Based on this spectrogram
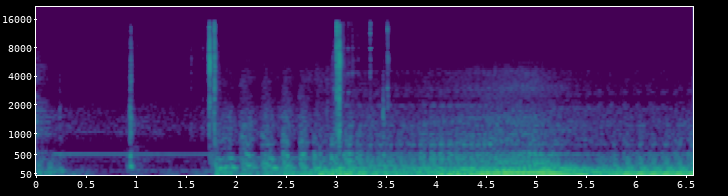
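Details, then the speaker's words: Fiat 500 Pop diesel, former non-runner with replacement engine, started after sitting a while: quiet clicks, brief crank catches straight away into even diesel clatter, no smoke plumes; normal cold start, though owner reports sluggish power when driving. "it starts sounds like a diesel uh and if you look in the bike there's no plumes of smoke or anything"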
